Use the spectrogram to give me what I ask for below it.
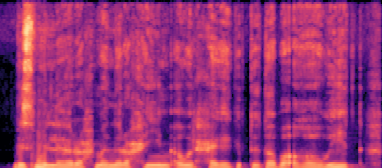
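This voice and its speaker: With an Egyptian accent, a woman speaks at a medium pitch and a fairly quick pace in a dark, mellow tone with ordinary pitch variation, in a dry, close sound with no echo. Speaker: cooking channel host. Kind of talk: cooking tutorial. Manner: casual, chatty.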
